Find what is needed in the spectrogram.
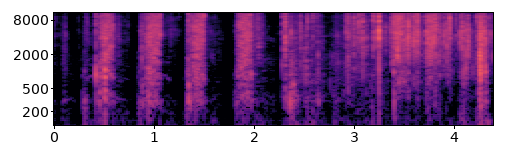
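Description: Trading-card hanger boxes being torn open by hand: a quick string of tearing, crinkling and crunching noises of cardboard and wrapper.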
